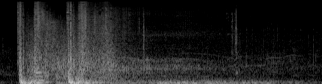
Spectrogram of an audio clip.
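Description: Revolver gunfire in the video game Bloodhunt: two loud, sharp shots about half a second apart, each followed by a ringing tail, then a third fainter shot further off over steady background noise.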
